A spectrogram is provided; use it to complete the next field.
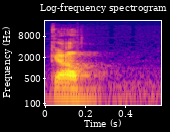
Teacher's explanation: there's no expulsion of air on the final consonant, it's unreleased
